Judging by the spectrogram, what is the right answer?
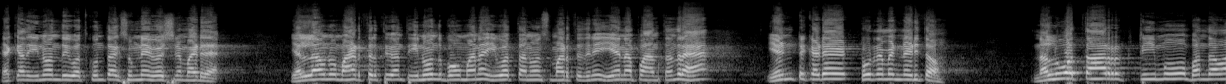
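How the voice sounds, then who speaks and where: A middle-aged man with a North Karnataka accent delivers a public speech as the organiser of an event. His voice sits high and has a bright, forceful edge. He speaks in an emphatic, colloquial way, addressing his listeners directly. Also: little pitch movement, a little fast. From Karnataka, India. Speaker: tournament organiser.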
